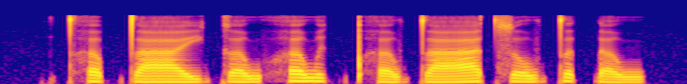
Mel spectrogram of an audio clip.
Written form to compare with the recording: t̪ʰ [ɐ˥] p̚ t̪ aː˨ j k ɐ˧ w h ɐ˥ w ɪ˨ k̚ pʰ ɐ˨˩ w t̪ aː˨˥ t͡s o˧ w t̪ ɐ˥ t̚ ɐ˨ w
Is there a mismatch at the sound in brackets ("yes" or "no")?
yes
